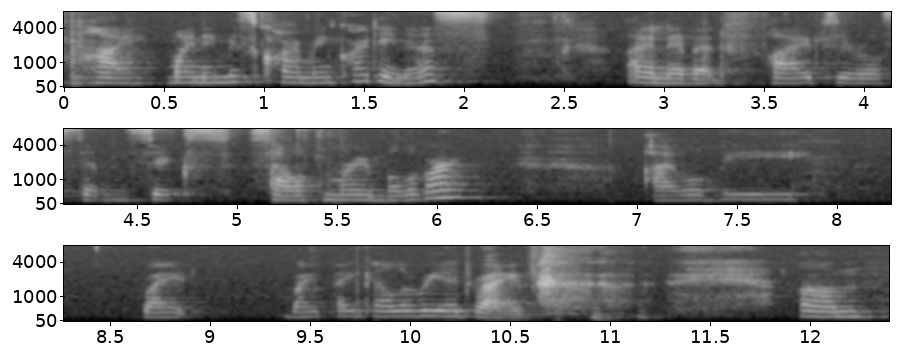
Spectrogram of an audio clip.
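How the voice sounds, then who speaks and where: A woman's voice: medium pitch, fairly even intonation. An older woman making a heartfelt, emotional public comment as a resident at a city planning meeting, speaking from a podium microphone. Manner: heartfelt, pleading, slow and deliberate. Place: city council chamber.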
